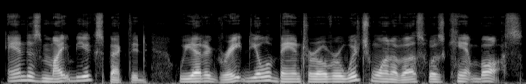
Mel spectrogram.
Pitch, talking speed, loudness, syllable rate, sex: 130 Hz, 230 wpm, -17 LUFS, 5.1 syllables/s, male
